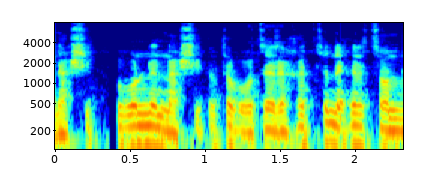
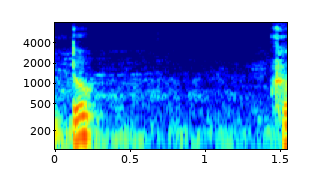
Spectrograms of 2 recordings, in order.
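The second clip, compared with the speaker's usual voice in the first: দুঃখ held very slowly and higher; drawn-out high spelling; 7 semitones higher, much slower than usual. Shown as a demonstration. Teacher to students, slowly stretching দুঃখ. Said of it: "teacher stretches word for students".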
